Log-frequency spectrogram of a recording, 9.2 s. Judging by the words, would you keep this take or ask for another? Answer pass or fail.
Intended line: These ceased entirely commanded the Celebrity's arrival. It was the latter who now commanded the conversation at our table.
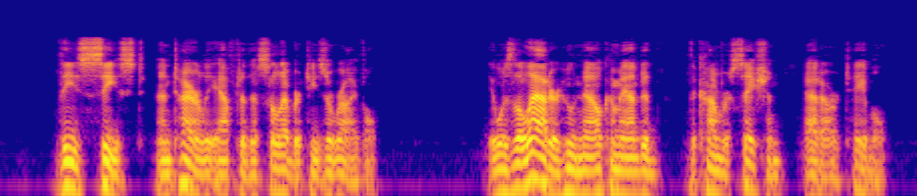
fail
